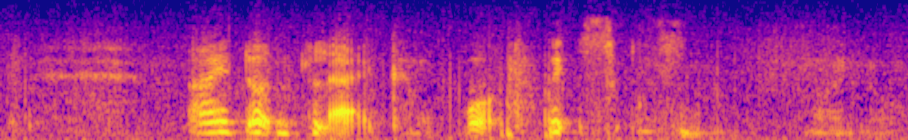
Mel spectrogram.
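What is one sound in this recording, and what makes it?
An elderly woman speaks tearfully and brokenly, close by.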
